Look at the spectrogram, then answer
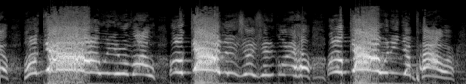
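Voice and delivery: high, loud fervent crying to God; roaring revival prayer; shouted prayer. Retold or imitated. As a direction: pray at full force for revival. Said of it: "we will get in there and pray".

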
